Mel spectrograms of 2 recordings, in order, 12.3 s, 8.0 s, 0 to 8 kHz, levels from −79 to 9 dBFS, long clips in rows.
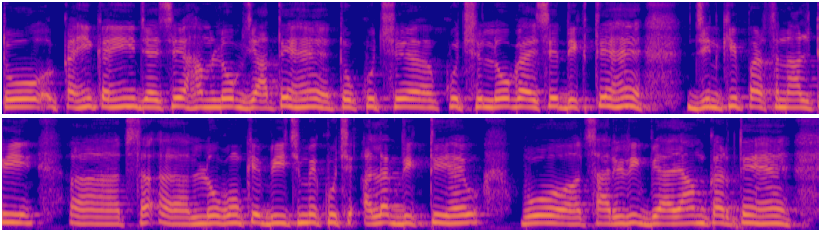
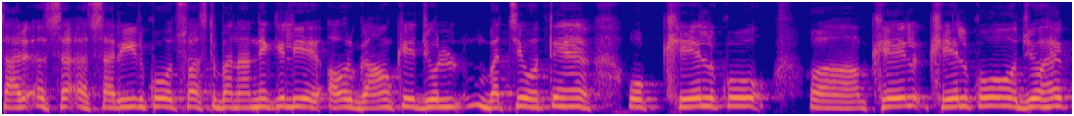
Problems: none marked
